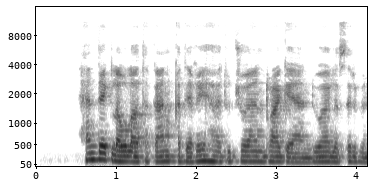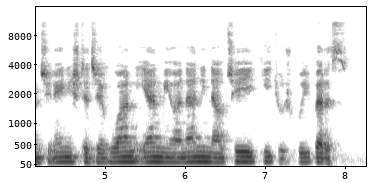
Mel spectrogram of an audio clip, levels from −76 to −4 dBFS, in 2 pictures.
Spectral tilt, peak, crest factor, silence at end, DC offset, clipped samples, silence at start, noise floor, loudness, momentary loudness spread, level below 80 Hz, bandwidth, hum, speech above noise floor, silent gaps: -6.5 dB/octave; -4 dBFS; 20 dB; 0.25 s; under 0.1%; under 0.1%; 0.55 s; -65 dBFS; -24 LUFS; 9 LU; -54 dBFS; 11.5 kHz; none; 42 dB; none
